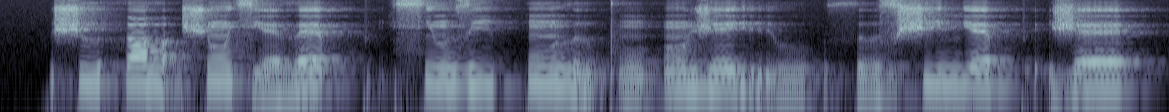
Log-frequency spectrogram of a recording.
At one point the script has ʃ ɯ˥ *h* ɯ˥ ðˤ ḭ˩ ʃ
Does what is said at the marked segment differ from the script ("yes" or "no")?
no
